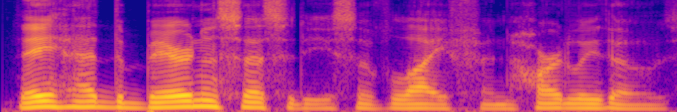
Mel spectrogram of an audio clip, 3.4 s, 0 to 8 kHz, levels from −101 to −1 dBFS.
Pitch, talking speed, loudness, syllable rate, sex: 120 Hz, 175 wpm, -17 LUFS, 4.7 syllables/s, male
